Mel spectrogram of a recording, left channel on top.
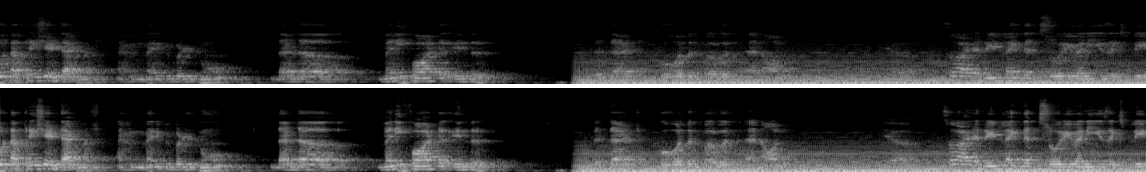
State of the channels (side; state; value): left; quieter; 4.2 dB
